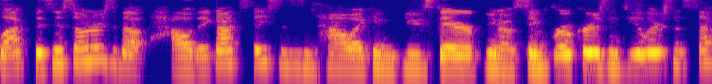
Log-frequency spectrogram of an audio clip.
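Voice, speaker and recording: Delivered fairly quickly, the speech shows ordinary pitch variation. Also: woman. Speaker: printmaker. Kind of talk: lecture Q&A. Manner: fast.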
